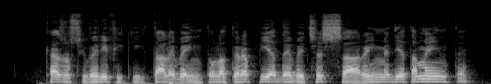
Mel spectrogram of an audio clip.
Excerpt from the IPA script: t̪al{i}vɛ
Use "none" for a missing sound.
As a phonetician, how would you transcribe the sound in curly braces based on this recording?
e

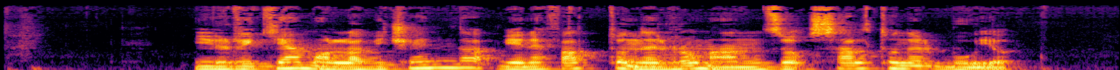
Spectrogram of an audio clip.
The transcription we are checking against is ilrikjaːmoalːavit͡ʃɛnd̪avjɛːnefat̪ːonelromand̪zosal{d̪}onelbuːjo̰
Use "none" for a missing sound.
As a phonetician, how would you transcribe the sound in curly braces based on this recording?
t̪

